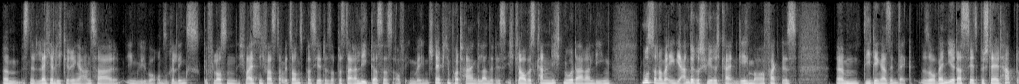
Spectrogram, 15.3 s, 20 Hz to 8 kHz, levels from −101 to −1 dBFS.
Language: German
